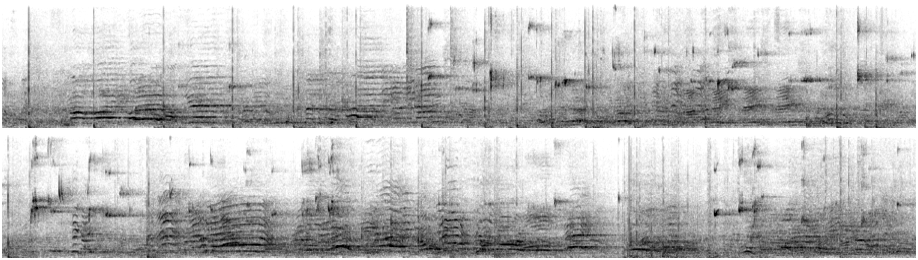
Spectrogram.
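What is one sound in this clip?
Sneakers squeak on a hardwood floor.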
